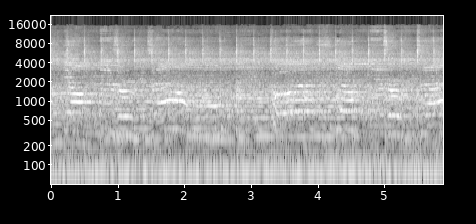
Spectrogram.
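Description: Live rock band playing in a concert hall, loud and bass-heavy: drums with a steady hi-hat, guitar, and a female lead vocal line gliding between notes.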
